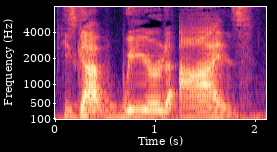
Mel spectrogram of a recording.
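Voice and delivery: ordinary delivery

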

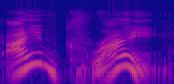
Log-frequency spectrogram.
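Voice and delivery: "I am crying" slow, AM high and drawn out; proud and slow, pushing the word "am"; stress on AM. Retold or imitated. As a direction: lean hard on "am" in "I am crying", drawn out slowly. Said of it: "And I'm like".

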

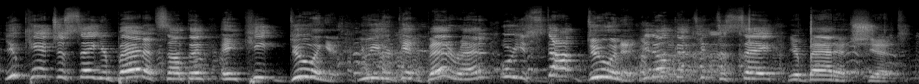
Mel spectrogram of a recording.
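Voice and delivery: loud, laughing lecture; ranting lecture. Retold or imitated. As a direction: scold her, loud and exasperated. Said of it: "I'm like".

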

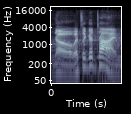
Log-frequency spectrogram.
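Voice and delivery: low, loud reassurance; low voice of Jesus; Jesus answering. Acted. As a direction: answer deep and sure. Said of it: "And he'd be like".

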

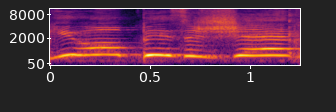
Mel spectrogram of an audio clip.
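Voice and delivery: high, loud mock rage; retold angry yell. Mom yelling at the couple who took her parking spot. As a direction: scream the insult like mom did. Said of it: "she was just going on".

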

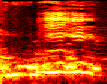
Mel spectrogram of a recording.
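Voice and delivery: tiny high soft whine; goblin's stunned hum. Acted. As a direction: squeeze out a small high "mm". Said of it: "He's like".

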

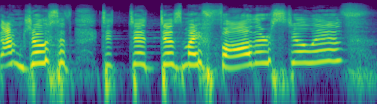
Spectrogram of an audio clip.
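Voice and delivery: high, stammering, choked voice; tearful plea. Acted. Joseph asking his brothers about their father, tearful. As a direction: stumble over the words as tears come. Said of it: "he's crying out in brokenness".

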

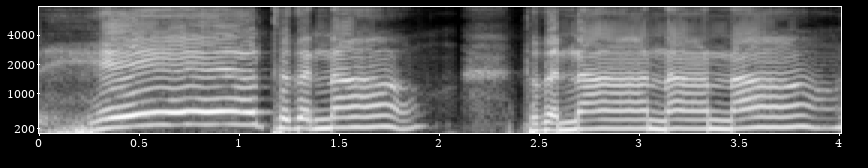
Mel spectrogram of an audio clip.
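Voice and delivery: long, drawn-out refusal, pushed up high and loud; mock emphatic refusal. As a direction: refuse with hammed-up stretched vowels. Acted refusal to share joint.

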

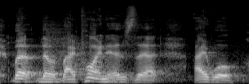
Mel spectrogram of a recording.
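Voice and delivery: ordinary talk, nothing marked

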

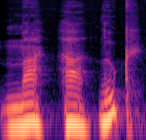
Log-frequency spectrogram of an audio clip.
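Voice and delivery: "Mahaluk" split into slow, separate syllables MA-HA-LUK; corrected pronunciation. Shown as a demonstration. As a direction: sound out "Mahaluk" slowly, syllable by syllable. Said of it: "there's a real pronunciation".

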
